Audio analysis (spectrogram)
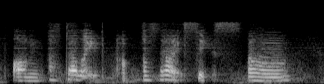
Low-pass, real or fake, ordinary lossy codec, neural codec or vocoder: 7.2 kHz; fake; none; codec, 44.1 kHz, 0.9 kbps, DAC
